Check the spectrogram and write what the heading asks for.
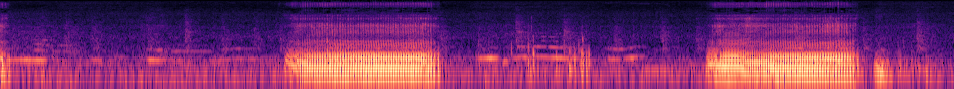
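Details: Sleeping French Bulldog snoring: two loud, rasping snores about three seconds apart, with soft snorts and whistling breaths between them.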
